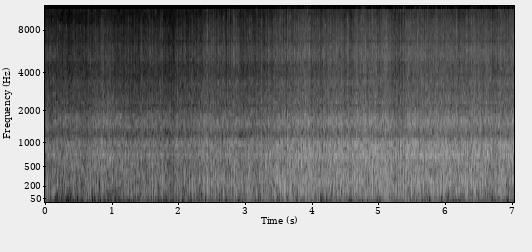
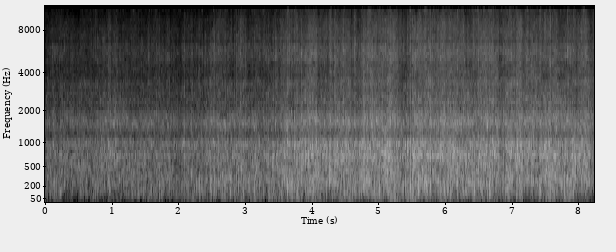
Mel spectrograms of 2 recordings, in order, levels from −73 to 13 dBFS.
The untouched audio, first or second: first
